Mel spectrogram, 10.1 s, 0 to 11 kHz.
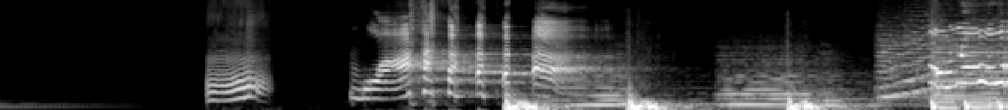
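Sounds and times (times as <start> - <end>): cartoon fart sound effect: 2.1 - 2.9.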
